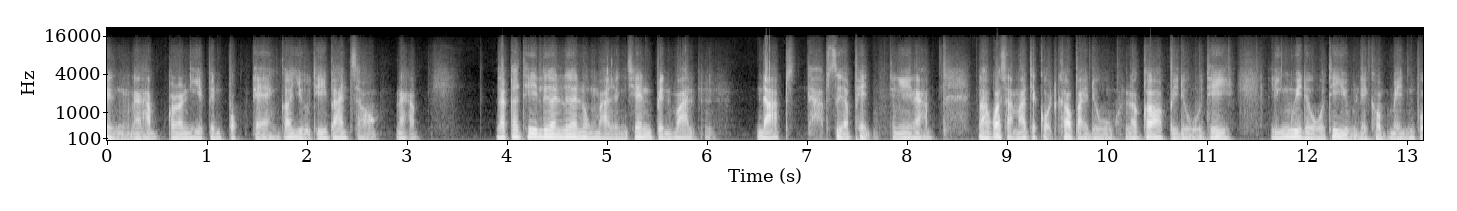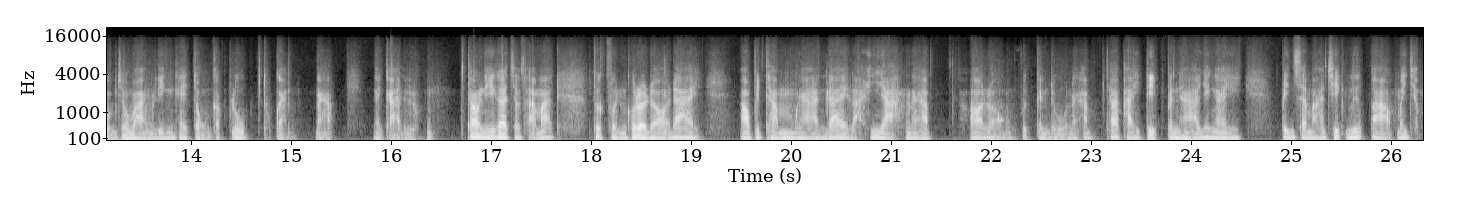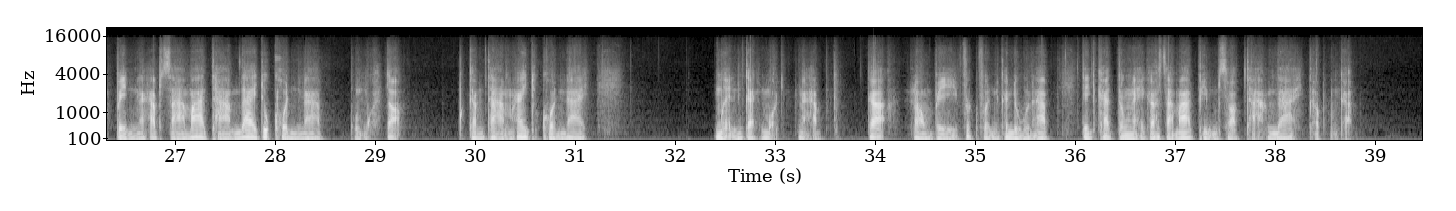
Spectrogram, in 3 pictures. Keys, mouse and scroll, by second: 0.4 scroll down 2, 2.9 scroll down 2, 3.5-4.5 scroll down 2, 9.0 click, 15.8 click, 22.3-23.1 scroll down 4.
